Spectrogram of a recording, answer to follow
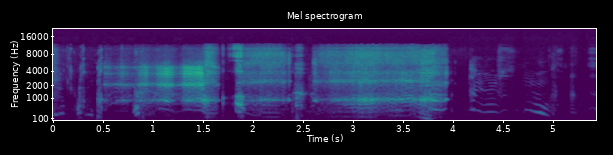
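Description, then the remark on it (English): A woman being strangled chokes and gasps in harsh, strained rasps, loud, in broken bursts for several seconds before trailing off into a few faint voiced sounds. “She's had her last gasp. You've broken her neck.”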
